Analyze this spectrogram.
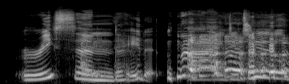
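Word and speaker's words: Rhysand: you say his name so it's spelled r h y s a n d which you would think is Rand it's not it's recent recent hate it I do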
